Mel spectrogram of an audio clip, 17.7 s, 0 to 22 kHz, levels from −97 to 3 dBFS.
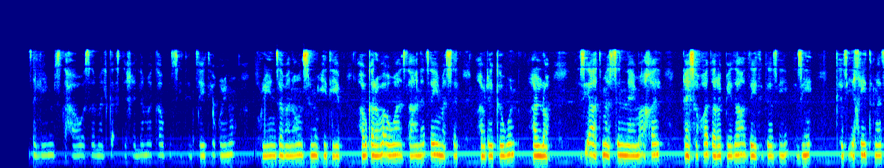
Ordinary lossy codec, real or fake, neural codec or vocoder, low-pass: AAC, 96 kbps; real; none; 7.2 kHz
